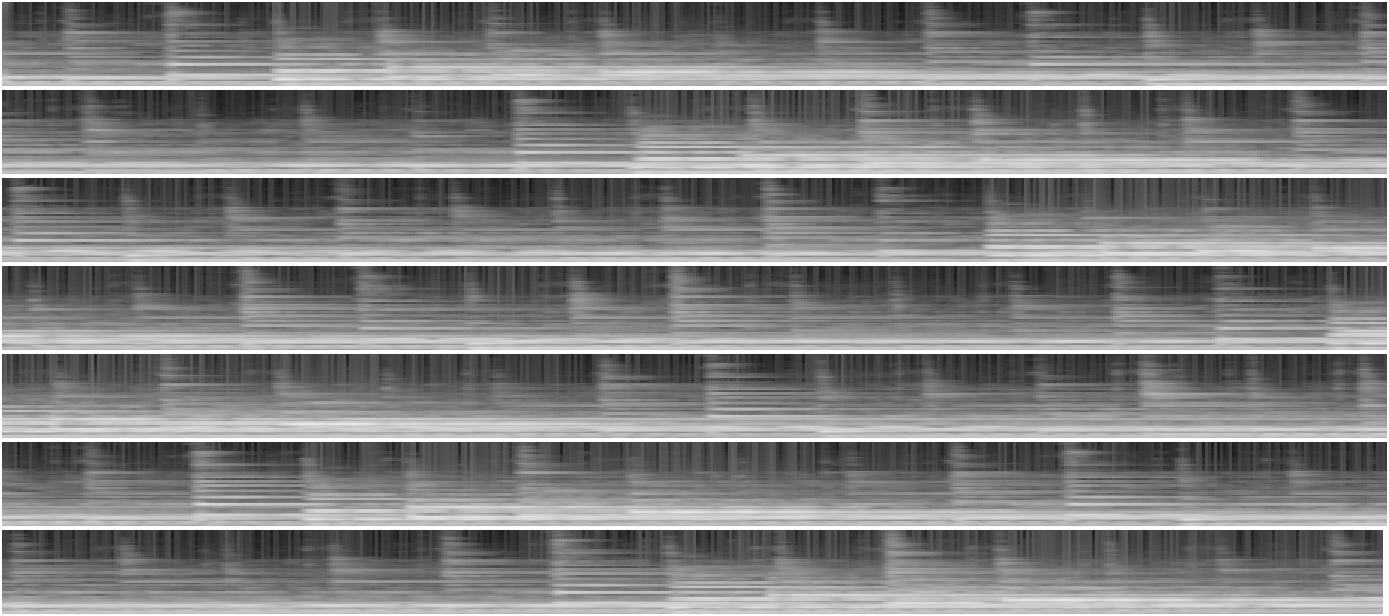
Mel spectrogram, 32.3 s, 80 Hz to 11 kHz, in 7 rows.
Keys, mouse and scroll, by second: 20.1-21.7 drag, 22.0 right click, 23.1-24.3 drag, 30.7-32.3 drag.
